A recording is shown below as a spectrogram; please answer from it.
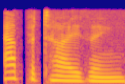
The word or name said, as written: appetizing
